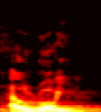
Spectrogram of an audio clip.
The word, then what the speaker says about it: El Roi: Okay, so here's the first one, which is apparently pronounced El-Roi. El-Roi.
